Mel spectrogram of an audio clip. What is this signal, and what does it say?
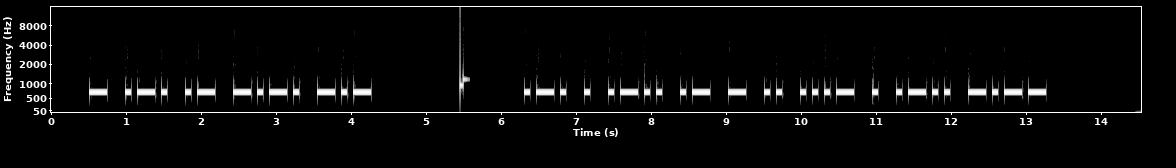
Morse code, heard as a keyed tone, about 16 wpm, 700 Hz. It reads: TRACK RELATIVELY
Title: Sentences from Top 1100 Words - New Word Drill - 15wpm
